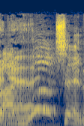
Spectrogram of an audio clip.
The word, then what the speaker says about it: Rod Woodson: For guests, we've got Ric Flair and Rod Woodson. Is that the way I got to say his name? – I think it's pretty good. – Rod Woodson. – That's pretty good.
